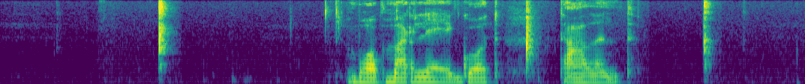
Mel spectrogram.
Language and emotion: Russian, neutral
